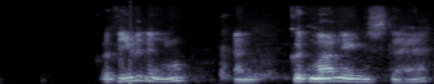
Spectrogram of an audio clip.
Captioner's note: foreign language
